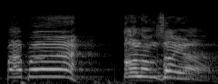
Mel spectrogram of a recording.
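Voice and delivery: full-force high scream for papa; very loud child's cry for help. Retold or imitated. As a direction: shout desperately for rescue. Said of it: "tiba-tiba dia berteriak".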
